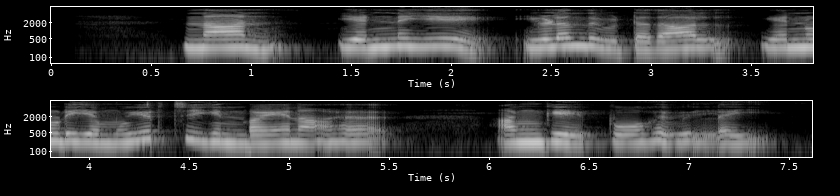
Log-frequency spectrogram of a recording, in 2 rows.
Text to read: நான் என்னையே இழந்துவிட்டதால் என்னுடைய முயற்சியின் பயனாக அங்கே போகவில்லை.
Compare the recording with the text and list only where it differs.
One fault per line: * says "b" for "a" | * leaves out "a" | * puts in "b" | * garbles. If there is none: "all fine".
all fine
